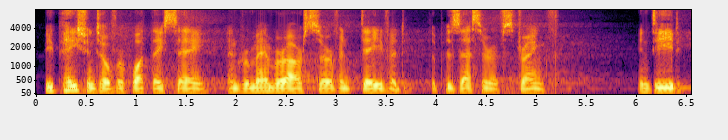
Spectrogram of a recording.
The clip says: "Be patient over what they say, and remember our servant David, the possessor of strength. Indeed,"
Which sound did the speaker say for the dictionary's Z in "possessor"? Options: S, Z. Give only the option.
Z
